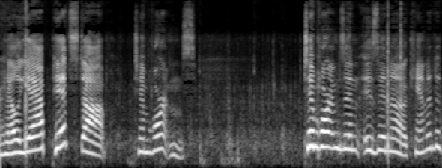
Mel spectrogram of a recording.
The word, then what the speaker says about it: Hortons: Yeah, actually, I don't ever think I've had Tim Hortons. And yes, I say Hortons. I pronounce my T.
